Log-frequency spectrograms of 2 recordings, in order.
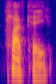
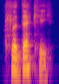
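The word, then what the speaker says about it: Hladký: Hladky was pronounced as Hladeki which I uh, which I quite enjoyed.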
